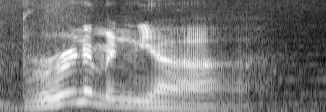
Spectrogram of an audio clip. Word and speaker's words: Brin: well you know what my name isn't even Brian it's Brin try pronouncing that on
